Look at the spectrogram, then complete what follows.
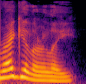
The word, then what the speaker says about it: regularly: And regularly has 4 syllables, regularly. That's quite a difficult word, regularly.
